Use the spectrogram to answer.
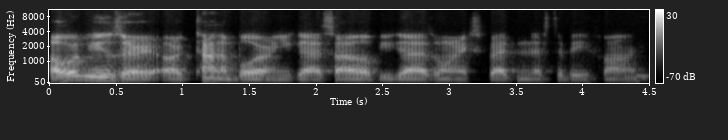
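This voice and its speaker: Talking at a fairly quick pace, a man with a fairly low pitch and an ordinary speaking voice shows ordinary pitch variation and big swings in loudness. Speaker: forex trader and trading teacher. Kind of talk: trading market overview. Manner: relaxed, casual.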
